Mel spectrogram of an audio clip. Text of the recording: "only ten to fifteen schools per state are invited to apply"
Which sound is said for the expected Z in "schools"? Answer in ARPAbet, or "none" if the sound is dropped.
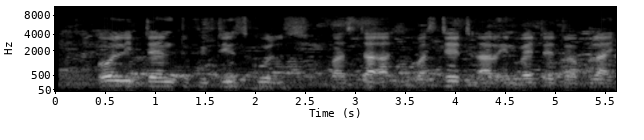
S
